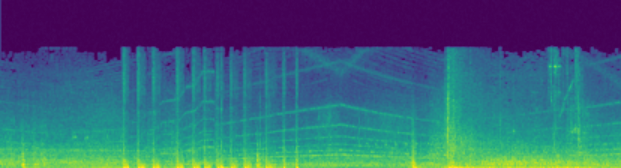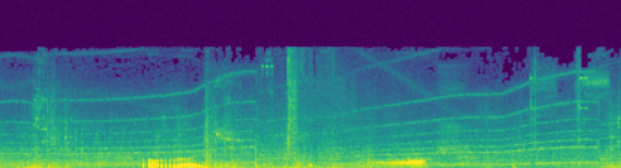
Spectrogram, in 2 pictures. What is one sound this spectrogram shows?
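A rocket boost roars in short bursts.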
